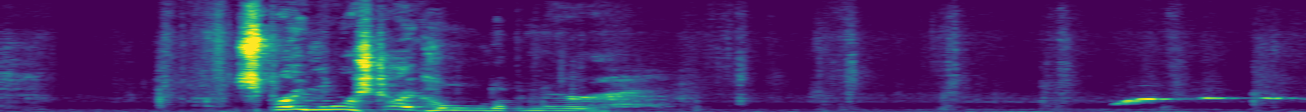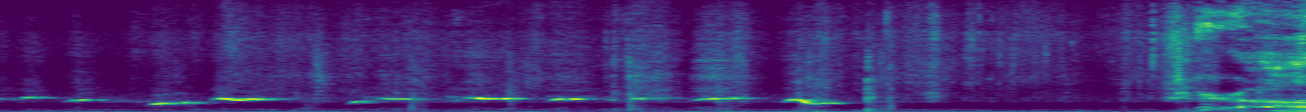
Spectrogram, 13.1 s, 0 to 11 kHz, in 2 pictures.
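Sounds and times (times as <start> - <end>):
man whistling a tune: 5.6 - 10.9.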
